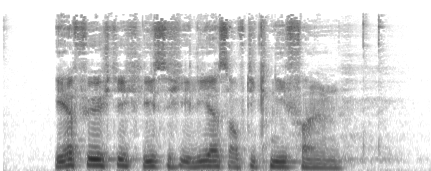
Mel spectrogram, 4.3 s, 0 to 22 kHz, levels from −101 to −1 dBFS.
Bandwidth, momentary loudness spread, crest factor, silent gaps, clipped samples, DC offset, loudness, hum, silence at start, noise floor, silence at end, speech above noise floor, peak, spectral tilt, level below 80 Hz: 16 kHz; 21 LU; 18 dB; none; under 0.1%; under 0.1%; -29 LUFS; none; 0.55 s; -80 dBFS; 0.5 s; 51 dB; -12 dBFS; -4.5 dB/octave; -60 dBFS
